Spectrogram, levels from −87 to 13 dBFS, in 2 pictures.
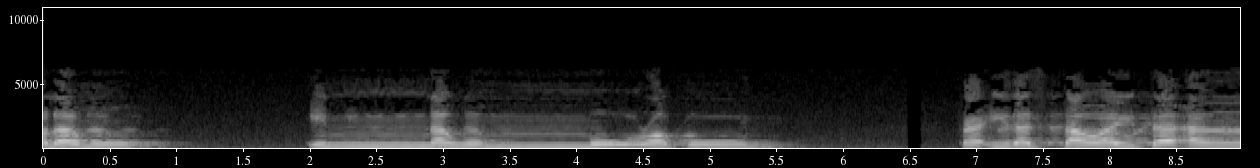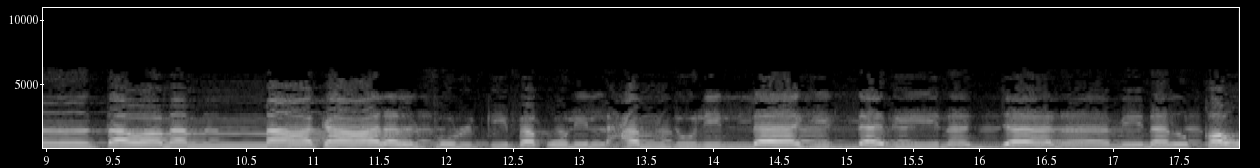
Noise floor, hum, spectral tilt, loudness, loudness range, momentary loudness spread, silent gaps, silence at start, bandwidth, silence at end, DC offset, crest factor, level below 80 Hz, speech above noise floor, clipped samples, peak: -60 dBFS; none; -9 dB/octave; -21 LUFS; 6 LU; 11 LU; 6.51-6.55 s; 0 s; 5.8 kHz; 0 s; under 0.1%; 18 dB; -70 dBFS; 39 dB; under 0.1%; -2 dBFS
